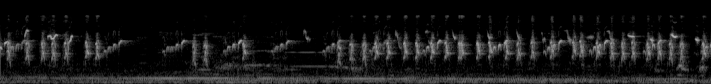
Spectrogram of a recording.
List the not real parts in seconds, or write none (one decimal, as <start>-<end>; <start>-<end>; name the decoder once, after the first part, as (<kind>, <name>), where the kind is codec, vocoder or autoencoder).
none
